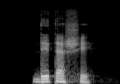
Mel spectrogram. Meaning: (verb) past participle of détacher; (noun) tonguing; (adjective) tongued (from portato to staccato)
- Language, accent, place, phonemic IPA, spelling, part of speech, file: French, France, Lyon, /de.ta.ʃe/, détaché, verb / noun / adjective, LL-Q150 (fra)-détaché.wav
